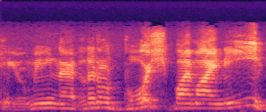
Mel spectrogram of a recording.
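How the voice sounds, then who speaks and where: A put-on character voice delivers lines at a fairly slow pace over clear background noise. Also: man, fairly high pitch for a man. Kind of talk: 1930s children's radio acting. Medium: old radio play. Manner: gentle, warm, slightly hesitant.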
